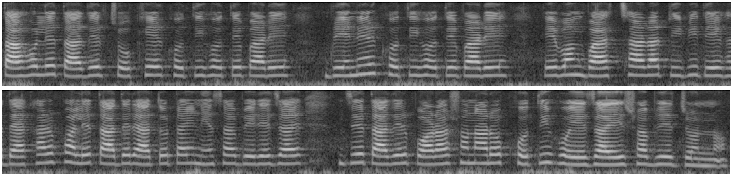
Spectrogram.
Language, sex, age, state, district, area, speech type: Bengali, other, 45-60, West Bengal, Jhargram, rural, spontaneous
